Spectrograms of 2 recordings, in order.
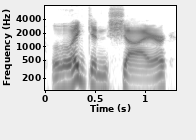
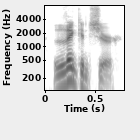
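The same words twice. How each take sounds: First: The word is said just as it is spelled. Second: The word's ending is said short and reduced. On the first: The speaker calls it wrong. "because it's spelled Lincolnshire" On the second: The speaker calls it right. "but I know now that it's more like Lincolnshire"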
